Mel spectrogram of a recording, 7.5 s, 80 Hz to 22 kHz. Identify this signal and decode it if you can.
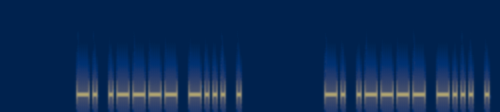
Morse code, heard as a keyed tone, about 20 wpm, 700 Hz. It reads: N1BE N1BE
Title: USA Call Signs - 4 Characters - Repeated 3x - 20wpm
